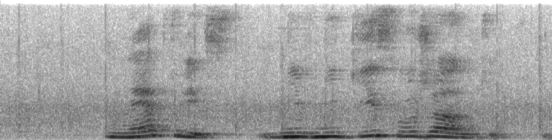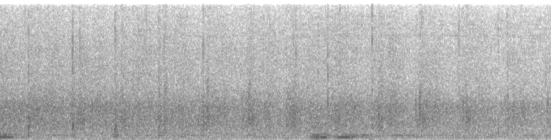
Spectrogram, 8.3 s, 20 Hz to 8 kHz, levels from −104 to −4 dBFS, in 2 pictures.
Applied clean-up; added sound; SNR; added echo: none; Applause; 19 dB; reverberation time 0.6 s.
